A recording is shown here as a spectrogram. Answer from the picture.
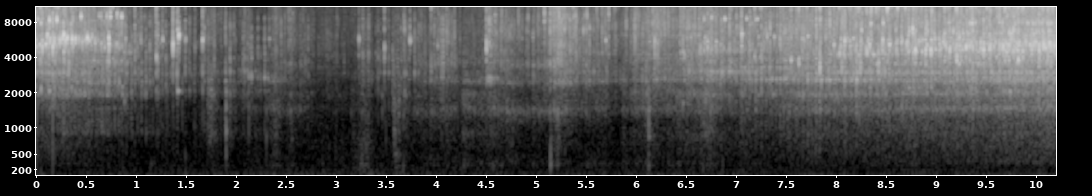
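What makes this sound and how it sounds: Fingertips and nails scratch and tap the ridged wooden surface of a hollow cactus-skeleton rainstick with a striped end cap. A bright, hissing rasp starts loud, thins to softer scratches with scattered sharp taps in the middle, then swells back into a dense, high scraping wash by the end.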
